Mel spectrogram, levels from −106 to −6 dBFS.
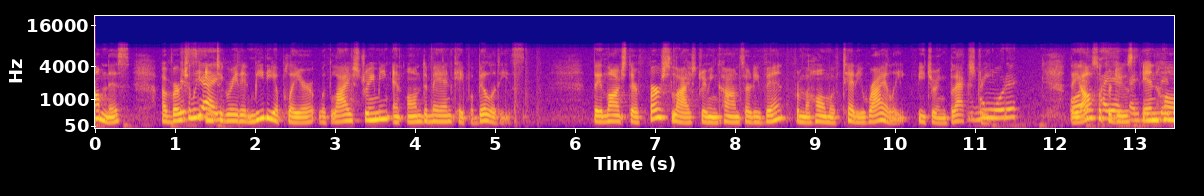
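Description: Nothing's wrong with this speech clip; it just carries the usual traits of a call, with the top end stopping around 8 kHz and the coding texture you'd expect from a call codec.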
